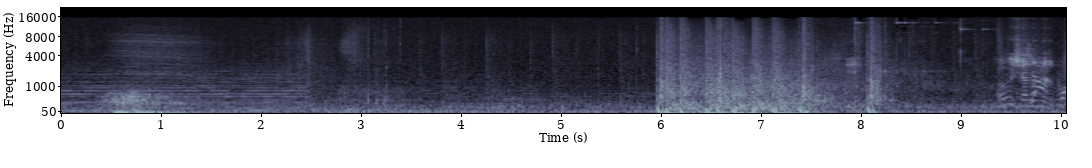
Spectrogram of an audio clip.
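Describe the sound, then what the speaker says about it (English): Gunfire in an XCOM: Enemy Within battle, sharp bursts of shots and impacts in the second half after a quieter stretch of game ambience and music, fairly loud. "Oh, we shot him with a pistol."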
